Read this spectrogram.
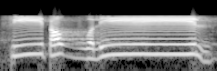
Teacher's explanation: ألم تر كيف فعل ربك بأصحاب الفيل ألم يجعل كيدهم في تضليل في تضليل، اس کو آواز اتنی جنبش نہ آئے، آواز ہلے نہیں، کیونکہ سکون کو جمع اور مضبوطی کے ساتھ ادا کرنا ہوتا ہے، تو ضاد میں قلقلہ پیدا نہ ہو، آواز لوٹتی ہوئی محسوس نہ ہو، آواز میں حرکت پیدا نہ ہو، آواز میں جنبش نہ ہو۔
